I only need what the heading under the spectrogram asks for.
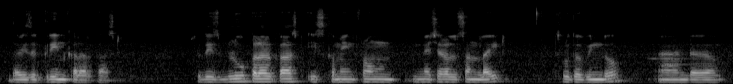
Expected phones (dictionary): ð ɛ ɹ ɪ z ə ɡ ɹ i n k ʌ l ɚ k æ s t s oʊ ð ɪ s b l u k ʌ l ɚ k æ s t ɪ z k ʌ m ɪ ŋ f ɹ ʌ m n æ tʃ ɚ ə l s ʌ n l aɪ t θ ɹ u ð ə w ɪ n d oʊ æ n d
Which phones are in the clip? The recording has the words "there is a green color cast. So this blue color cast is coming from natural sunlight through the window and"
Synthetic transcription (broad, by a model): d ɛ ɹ ɪ z ə ɡ ɹ i n k ʌ l ɚ k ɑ s t s oʊ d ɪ s b l u k ʌ l ɚ k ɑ s t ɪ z k ʌ m ɪ ŋ f ɹ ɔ m n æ tʃ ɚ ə l s ʌ n l aɪ t t ɹ u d ə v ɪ n d oʊ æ n d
